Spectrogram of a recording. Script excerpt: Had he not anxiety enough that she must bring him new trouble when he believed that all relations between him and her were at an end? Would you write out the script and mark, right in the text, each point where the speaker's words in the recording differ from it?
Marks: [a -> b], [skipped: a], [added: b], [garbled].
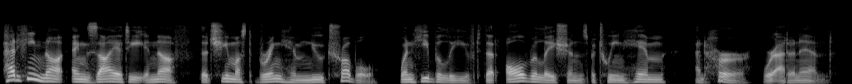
Had he not anxiety enough that she must bring him new trouble when he believed that all relations between him and her were at an end?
